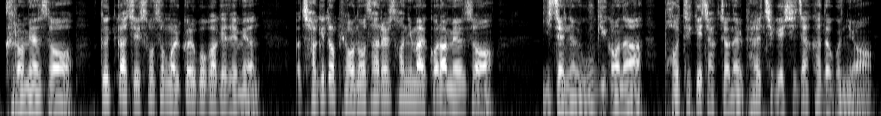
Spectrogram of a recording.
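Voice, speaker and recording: Male narrator, low voice, calm and measured storytelling, dry close mic. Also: no room sound.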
